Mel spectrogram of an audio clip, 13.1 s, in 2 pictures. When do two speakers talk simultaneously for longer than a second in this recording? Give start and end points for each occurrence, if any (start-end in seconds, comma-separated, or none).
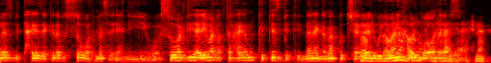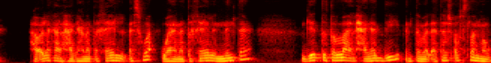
4.8-6.2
